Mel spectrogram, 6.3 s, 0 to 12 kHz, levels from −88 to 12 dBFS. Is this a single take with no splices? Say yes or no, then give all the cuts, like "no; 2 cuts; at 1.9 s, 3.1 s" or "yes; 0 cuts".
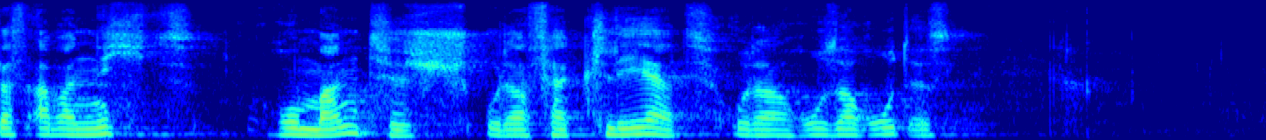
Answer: yes; 0 cuts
